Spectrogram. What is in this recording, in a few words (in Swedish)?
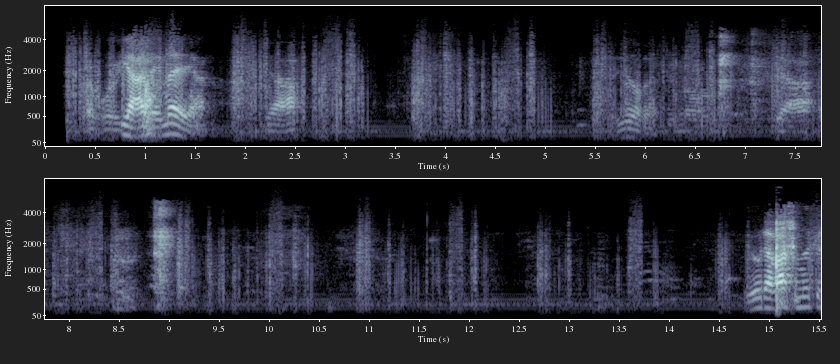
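Vånga Skåne, dialekter, svenska sagor; Folkminnen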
